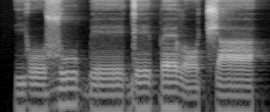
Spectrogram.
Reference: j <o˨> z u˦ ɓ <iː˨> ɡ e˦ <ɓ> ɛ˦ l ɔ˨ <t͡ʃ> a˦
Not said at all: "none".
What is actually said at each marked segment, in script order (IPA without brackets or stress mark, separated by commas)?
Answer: o˨, eː˨, p, t͡ʃ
